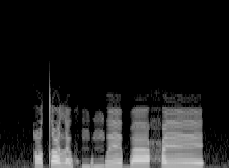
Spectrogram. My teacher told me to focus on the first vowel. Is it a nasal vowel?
no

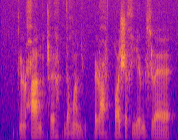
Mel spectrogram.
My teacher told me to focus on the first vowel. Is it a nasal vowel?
yes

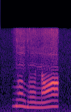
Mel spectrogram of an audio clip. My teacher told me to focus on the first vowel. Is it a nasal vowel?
yes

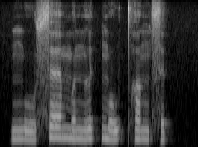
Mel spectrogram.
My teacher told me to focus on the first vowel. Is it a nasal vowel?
no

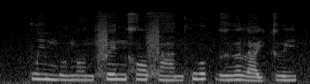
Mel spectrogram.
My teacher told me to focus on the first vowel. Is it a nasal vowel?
no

